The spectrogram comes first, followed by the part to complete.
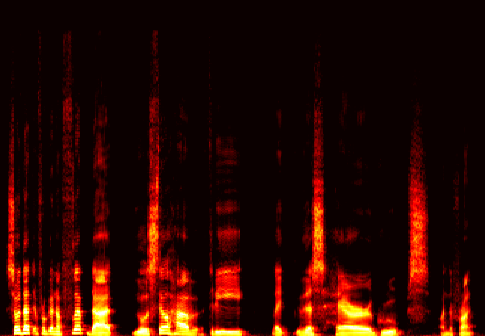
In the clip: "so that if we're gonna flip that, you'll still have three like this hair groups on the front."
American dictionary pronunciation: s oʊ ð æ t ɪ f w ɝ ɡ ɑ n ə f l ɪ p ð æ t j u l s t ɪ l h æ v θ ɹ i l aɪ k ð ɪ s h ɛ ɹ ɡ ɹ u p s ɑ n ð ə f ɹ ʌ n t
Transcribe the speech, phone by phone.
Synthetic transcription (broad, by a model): s oʊ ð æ t ɪ f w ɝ ɡ ɑ n ə f l ɪ p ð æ t j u l s t ɪ l h æ v θ ɹ i l aɪ k ð ɪ s h ɛ ɹ ɡ ɹ u p s ɑ n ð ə f ɹ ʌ n t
